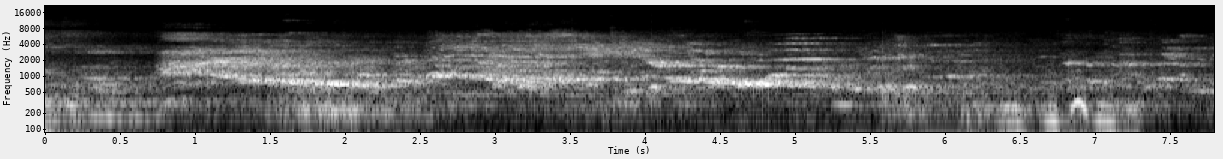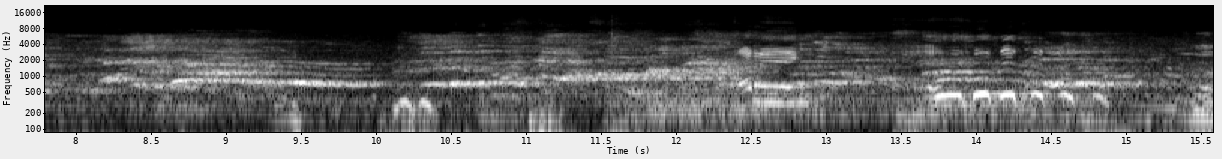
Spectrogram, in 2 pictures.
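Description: Children shout and chatter excitedly in an echoing hall.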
